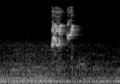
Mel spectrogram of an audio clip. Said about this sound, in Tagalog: Ayan ang African bird natin na alaga.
